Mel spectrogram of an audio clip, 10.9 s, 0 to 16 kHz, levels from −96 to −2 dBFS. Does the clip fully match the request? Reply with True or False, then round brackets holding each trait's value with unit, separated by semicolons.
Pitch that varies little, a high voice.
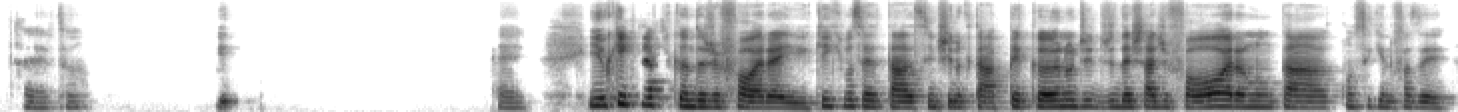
True (2.1 semitones; 195 Hz)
